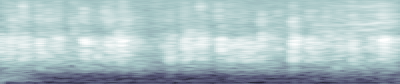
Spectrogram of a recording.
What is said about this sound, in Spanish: Dele un aplauso fuerte a Cristo, aleluya. Gloria a Dios.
